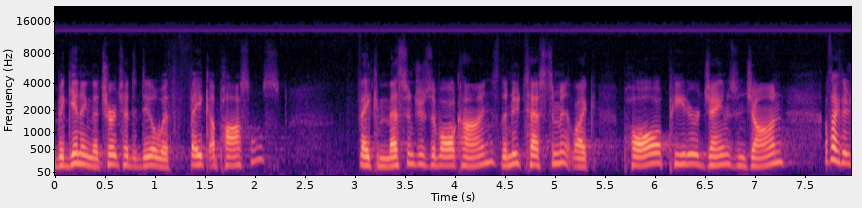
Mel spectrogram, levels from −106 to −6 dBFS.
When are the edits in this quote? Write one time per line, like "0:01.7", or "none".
none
